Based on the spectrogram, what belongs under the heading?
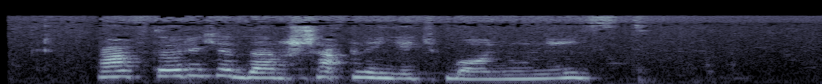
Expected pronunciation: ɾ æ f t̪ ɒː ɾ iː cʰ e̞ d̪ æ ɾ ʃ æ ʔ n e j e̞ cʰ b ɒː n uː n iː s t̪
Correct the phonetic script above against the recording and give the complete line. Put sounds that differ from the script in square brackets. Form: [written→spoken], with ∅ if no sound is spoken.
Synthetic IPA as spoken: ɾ æ f t̪ ɒː ɾ iː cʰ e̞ d̪ æ ɾ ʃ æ ʔ n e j e̞ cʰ b ɒː n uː n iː s t̪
